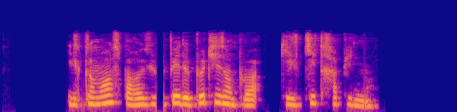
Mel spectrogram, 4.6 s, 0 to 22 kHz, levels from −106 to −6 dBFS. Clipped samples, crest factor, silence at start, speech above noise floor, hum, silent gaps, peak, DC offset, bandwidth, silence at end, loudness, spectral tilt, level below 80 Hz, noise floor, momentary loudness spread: under 0.1%; 18 dB; 0.7 s; over 61 dB; none; 2.69-2.80 s; -12 dBFS; under 0.1%; 7.8 kHz; 0.8 s; -30 LUFS; -5.5 dB/octave; -68 dBFS; under -90 dBFS; 10 LU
